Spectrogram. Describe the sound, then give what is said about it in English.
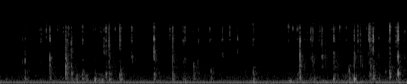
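Typing on a computer keyboard: many quick, light key clicks in an uneven, busy rhythm over a low steady hum, with no voices. “I'm typing something. What is it that you're typing?”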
